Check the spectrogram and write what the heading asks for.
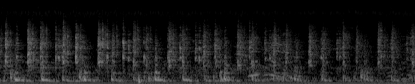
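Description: Fast, steady drumming on magudam frame drums, about six strokes a second, played quietly with faint voices underneath.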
